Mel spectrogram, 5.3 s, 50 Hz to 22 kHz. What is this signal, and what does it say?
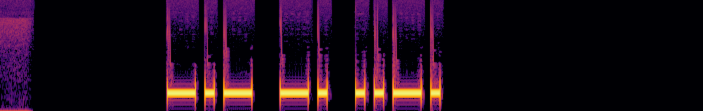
Morse code, heard as a keyed tone, about 17 wpm, 700 Hz. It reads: KNF
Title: USA Call Sign Postfixes - 3 Letters 17wpm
